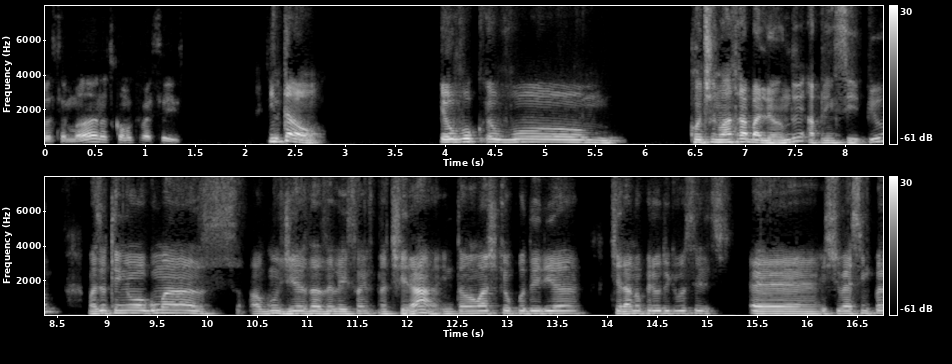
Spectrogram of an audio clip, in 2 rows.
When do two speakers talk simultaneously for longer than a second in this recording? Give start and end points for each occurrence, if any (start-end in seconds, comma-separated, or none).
none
